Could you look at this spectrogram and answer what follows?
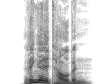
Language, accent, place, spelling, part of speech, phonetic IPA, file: German, Germany, Berlin, Ringeltauben, noun, [ˈʁɪŋl̩ˌtaʊ̯bn̩], De-Ringeltauben.ogg
- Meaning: plural of Ringeltaube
